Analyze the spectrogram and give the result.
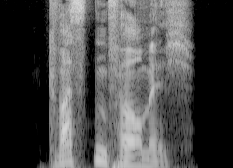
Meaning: tufted
- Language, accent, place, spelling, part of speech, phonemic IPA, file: German, Germany, Berlin, quastenförmig, adjective, /ˈkvastn̩ˌfœʁmɪç/, De-quastenförmig.ogg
